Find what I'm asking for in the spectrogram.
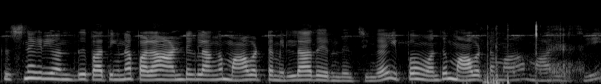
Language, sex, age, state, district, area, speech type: Tamil, female, 45-60, Tamil Nadu, Krishnagiri, rural, spontaneous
